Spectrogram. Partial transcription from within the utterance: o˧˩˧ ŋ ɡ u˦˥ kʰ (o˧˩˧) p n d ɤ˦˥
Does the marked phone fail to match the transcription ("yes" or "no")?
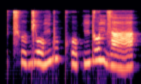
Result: no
